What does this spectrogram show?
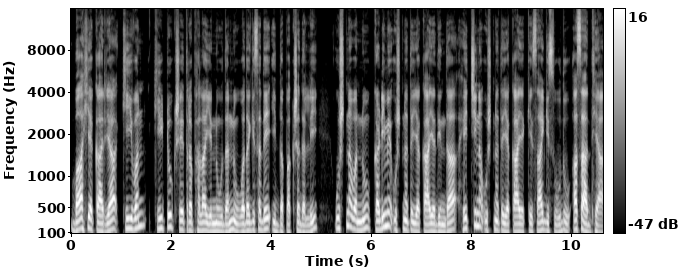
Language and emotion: Kannada, neutral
